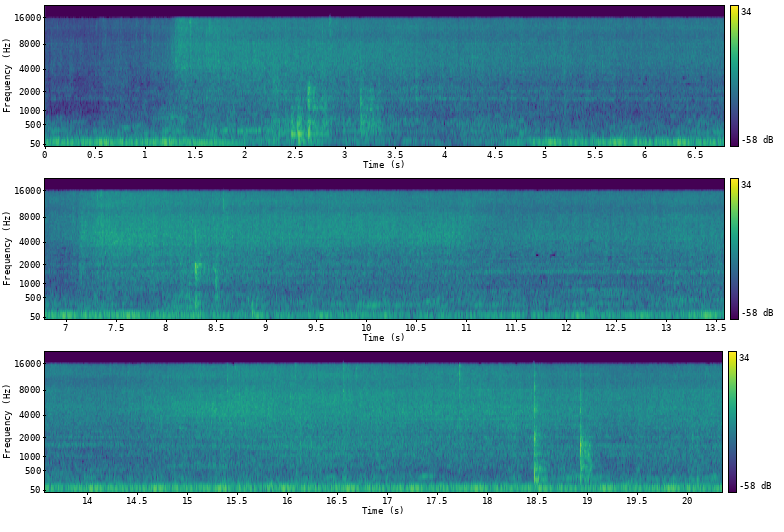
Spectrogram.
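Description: Washed rice and dal sizzling in hot spiced oil in a metal kadai as they are added, with a few sharp knocks of metal on the pan. The sizzle starts about a second in and swells louder at times.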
